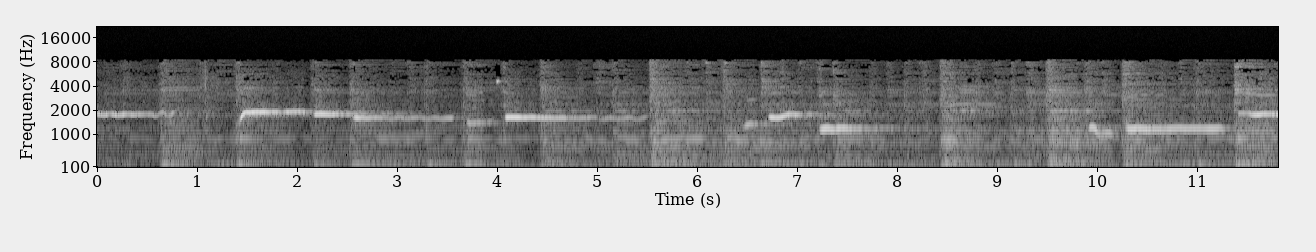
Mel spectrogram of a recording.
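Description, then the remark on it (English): A singer whistles a clear, wavering melody over a steady instrumental backing track, with sustained notes that slide between pitches, continuous throughout and without any talking. “Are you a whistler? Do you like to whistle? Is that relaxing to you? Guess who's whistling right now?”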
